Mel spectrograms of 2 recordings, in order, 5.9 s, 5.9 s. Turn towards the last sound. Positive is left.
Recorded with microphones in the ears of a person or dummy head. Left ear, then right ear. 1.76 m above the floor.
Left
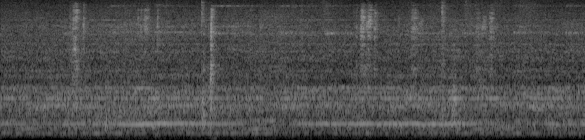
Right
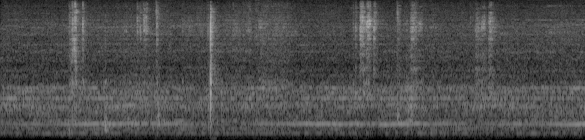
turn(degrees=-45)  # may be behind; listen again after turning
